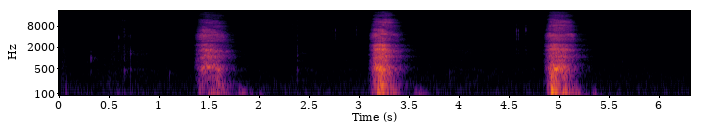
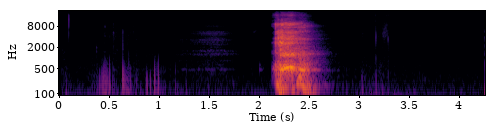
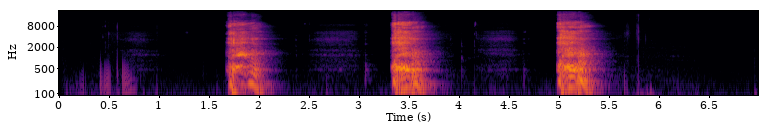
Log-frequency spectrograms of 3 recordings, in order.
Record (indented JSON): {
  "exhalation_length": "6.3 s",
  "exhalation_amplitude": 7452,
  "exhalation_signal_mean_std_ratio": 0.24,
  "cough_length": "4.3 s",
  "cough_amplitude": 12517,
  "cough_signal_mean_std_ratio": 0.22,
  "three_cough_length": "7.0 s",
  "three_cough_amplitude": 22462,
  "three_cough_signal_mean_std_ratio": 0.3,
  "survey_phase": "beta (2021-08-13 to 2022-03-07)",
  "age": "45-64",
  "gender": "Male",
  "wearing_mask": "No",
  "symptom_cough_any": true,
  "symptom_runny_or_blocked_nose": true,
  "symptom_shortness_of_breath": true,
  "symptom_sore_throat": true,
  "symptom_fatigue": true,
  "symptom_onset": "12 days",
  "smoker_status": "Never smoked",
  "respiratory_condition_asthma": false,
  "respiratory_condition_other": true,
  "recruitment_source": "Test and Trace",
  "submission_delay": "3 days",
  "covid_test_result": "Positive",
  "covid_test_method": "RT-qPCR",
  "covid_ct_value": 18.4,
  "covid_ct_gene": "ORF1ab gene",
  "covid_ct_mean": 18.7,
  "covid_viral_load": "740000 copies/ml",
  "covid_viral_load_category": "Low viral load (10K-1M copies/ml)"
}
